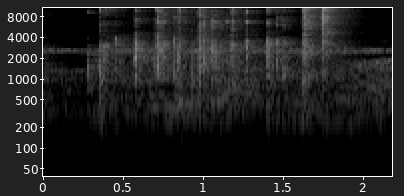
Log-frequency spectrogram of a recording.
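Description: Computer keyboard typing in a word-processing program, a run of quick, close, clicky keystrokes in short bursts with a brief pause, no talk over it.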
